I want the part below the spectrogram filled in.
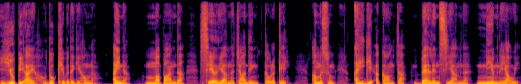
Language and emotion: Manipuri, sad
